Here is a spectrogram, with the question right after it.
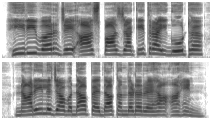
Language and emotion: Sindhi, neutral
